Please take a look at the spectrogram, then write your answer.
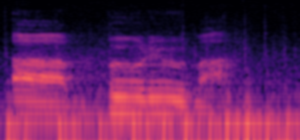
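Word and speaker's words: ブルマ: It's pronounced Buruma. Bloomer. Buruma. Ballooma. Like think of balloon, except with the at the end.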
